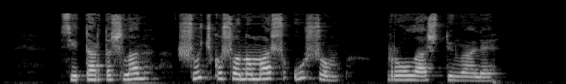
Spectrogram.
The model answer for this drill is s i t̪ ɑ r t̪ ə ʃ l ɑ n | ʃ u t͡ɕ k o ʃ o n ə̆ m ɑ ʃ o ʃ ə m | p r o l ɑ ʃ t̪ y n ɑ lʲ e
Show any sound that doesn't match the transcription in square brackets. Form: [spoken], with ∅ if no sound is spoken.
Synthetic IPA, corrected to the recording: s i t̪ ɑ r t̪ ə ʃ l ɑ n | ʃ u t͡ɕ k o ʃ o n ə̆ m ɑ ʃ [u] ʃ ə m | p r o l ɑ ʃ t̪ y [ŋ] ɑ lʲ e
